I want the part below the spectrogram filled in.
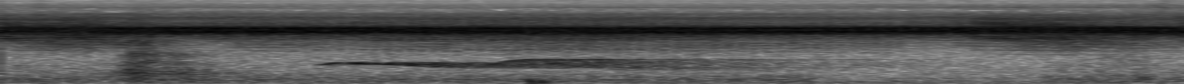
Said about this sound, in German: Und wen höre ich da rufen im Hintergrund? das ist ein Argusfasan, der sein Weibchen anlocken will. Die sieht man nicht, weil die eben sehr scheu sind, aber auf Fotos sehen sie wunderschön aus.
